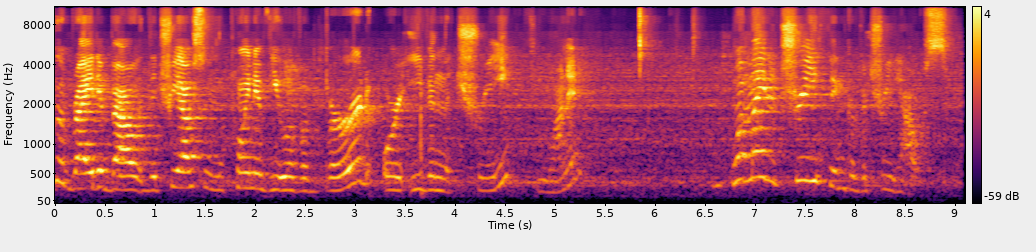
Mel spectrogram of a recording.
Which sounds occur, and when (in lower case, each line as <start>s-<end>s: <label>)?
0.0s-9.1s: background noise
0.0s-3.9s: female speech
4.2s-5.3s: female speech
6.7s-8.7s: female speech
